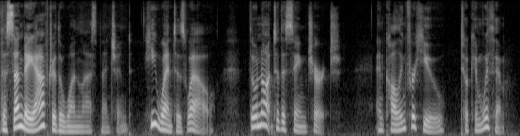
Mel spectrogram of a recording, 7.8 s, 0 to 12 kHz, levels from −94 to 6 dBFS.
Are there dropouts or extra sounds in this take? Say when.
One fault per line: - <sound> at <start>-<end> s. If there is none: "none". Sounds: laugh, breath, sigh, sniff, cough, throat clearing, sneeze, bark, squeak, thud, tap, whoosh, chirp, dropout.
none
